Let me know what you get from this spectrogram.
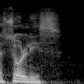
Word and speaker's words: Solís: Así como está escrito, se pronuncia Solís. – Claro. – Pues Solís es S-O-L-I, claro. Tilde S. – Ya, ella dice Solís, debería ser aguda. – Solís. – Debería. – Es una palabra aguda.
